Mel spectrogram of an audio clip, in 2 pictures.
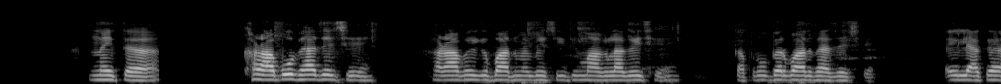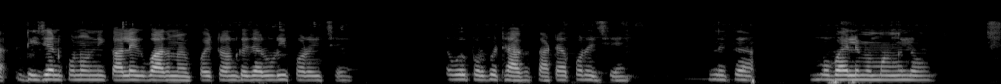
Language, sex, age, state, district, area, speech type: Maithili, female, 30-45, Bihar, Araria, rural, spontaneous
